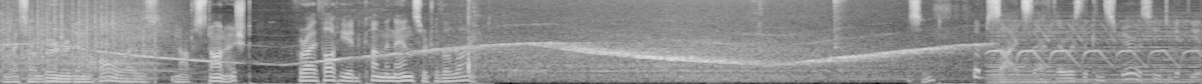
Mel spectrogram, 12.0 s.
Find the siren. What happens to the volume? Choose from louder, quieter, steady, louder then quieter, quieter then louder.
louder then quieter.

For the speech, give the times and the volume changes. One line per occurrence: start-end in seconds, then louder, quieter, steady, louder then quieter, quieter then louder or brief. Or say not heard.
0.0-4.9 quieter then louder
9.1-11.9 brief.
